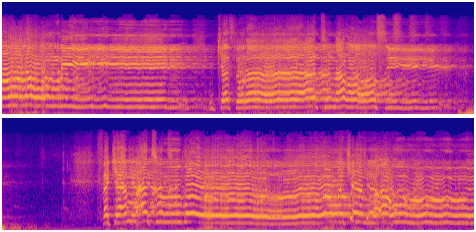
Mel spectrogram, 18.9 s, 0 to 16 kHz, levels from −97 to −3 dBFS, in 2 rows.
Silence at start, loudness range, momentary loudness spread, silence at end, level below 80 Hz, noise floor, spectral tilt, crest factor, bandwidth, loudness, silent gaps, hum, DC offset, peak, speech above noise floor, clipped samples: 0 s; 7 LU; 12 LU; 0 s; -50 dBFS; -58 dBFS; -1.5 dB/octave; 12 dB; 10.5 kHz; -21 LUFS; none; none; under 0.1%; -10 dBFS; 35 dB; under 0.1%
